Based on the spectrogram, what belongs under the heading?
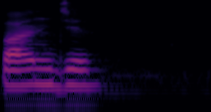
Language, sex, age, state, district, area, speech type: Punjabi, female, 45-60, Punjab, Gurdaspur, urban, read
